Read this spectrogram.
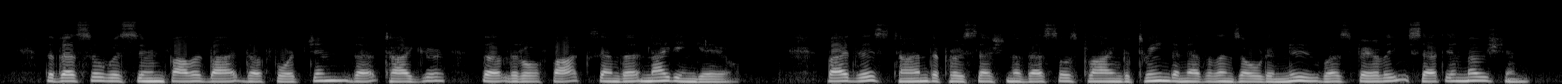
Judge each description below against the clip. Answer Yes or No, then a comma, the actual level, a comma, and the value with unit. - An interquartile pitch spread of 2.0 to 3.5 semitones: Yes, narrow, 2.6 semitones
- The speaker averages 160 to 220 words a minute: No, slow, 135 wpm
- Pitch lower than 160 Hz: Yes, medium, 140 Hz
